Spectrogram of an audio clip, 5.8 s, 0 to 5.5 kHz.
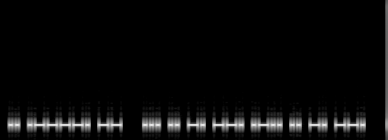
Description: Morse code, heard as a keyed tone, about 25 wpm, 600 Hz. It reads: I'M SINGLING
